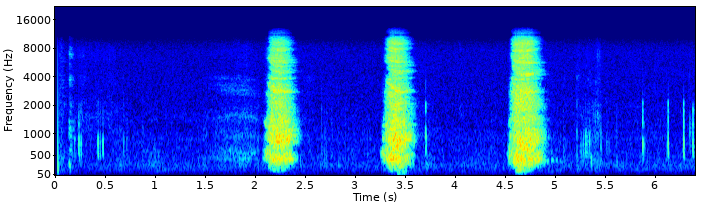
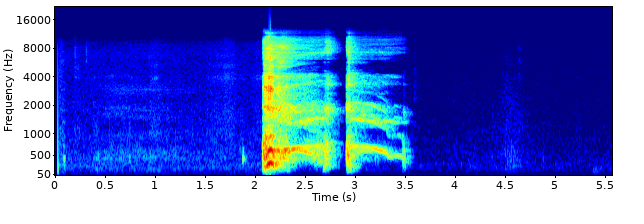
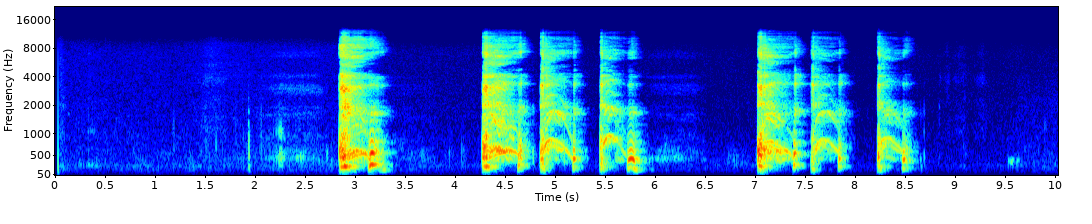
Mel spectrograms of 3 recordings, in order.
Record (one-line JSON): {"exhalation_length": "6.4 s", "exhalation_amplitude": 5644, "exhalation_signal_mean_std_ratio": 0.3, "cough_length": "5.6 s", "cough_amplitude": 31131, "cough_signal_mean_std_ratio": 0.22, "three_cough_length": "10.0 s", "three_cough_amplitude": 17071, "three_cough_signal_mean_std_ratio": 0.33, "survey_phase": "beta (2021-08-13 to 2022-03-07)", "age": "45-64", "gender": "Female", "wearing_mask": "No", "symptom_none": true, "smoker_status": "Never smoked", "respiratory_condition_asthma": false, "respiratory_condition_other": false, "recruitment_source": "REACT", "submission_delay": "2 days", "covid_test_result": "Negative", "covid_test_method": "RT-qPCR", "influenza_a_test_result": "Negative", "influenza_b_test_result": "Negative"}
